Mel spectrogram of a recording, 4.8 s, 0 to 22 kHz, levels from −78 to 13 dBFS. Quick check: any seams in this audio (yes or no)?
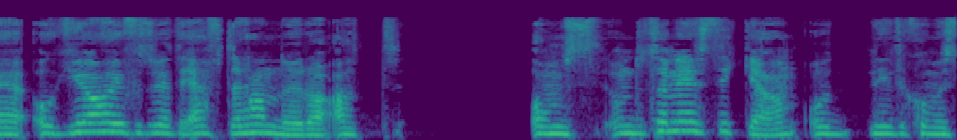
no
